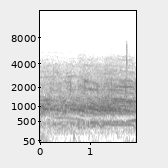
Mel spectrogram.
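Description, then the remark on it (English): A football crowd roars in reaction after Ella Ballstedt is tripped in the 18-yard box late in the match and play goes on, a dense, sustained wash of shouting and cheering voices that holds steady and loud for the whole two seconds, with no single voice standing out. “You can hear the crowd there.”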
